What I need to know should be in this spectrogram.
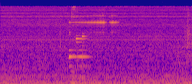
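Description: A menu gives short soft beeps.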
